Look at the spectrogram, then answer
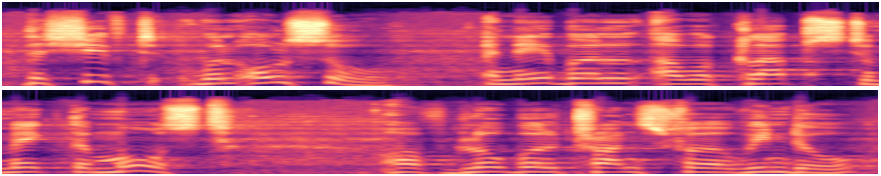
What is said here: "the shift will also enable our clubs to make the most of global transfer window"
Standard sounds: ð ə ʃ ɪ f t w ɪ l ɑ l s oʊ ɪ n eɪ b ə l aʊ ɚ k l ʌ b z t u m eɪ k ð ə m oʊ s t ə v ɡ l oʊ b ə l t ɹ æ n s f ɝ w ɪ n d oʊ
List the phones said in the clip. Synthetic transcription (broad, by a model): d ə ʃ ɪ f t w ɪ l ɑ l s oʊ ɪ n eɪ b ə l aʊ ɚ k l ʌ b s t u m eɪ k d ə m oʊ s t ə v ɡ l oʊ b ə l t ɹ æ n s f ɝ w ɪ n d oʊ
